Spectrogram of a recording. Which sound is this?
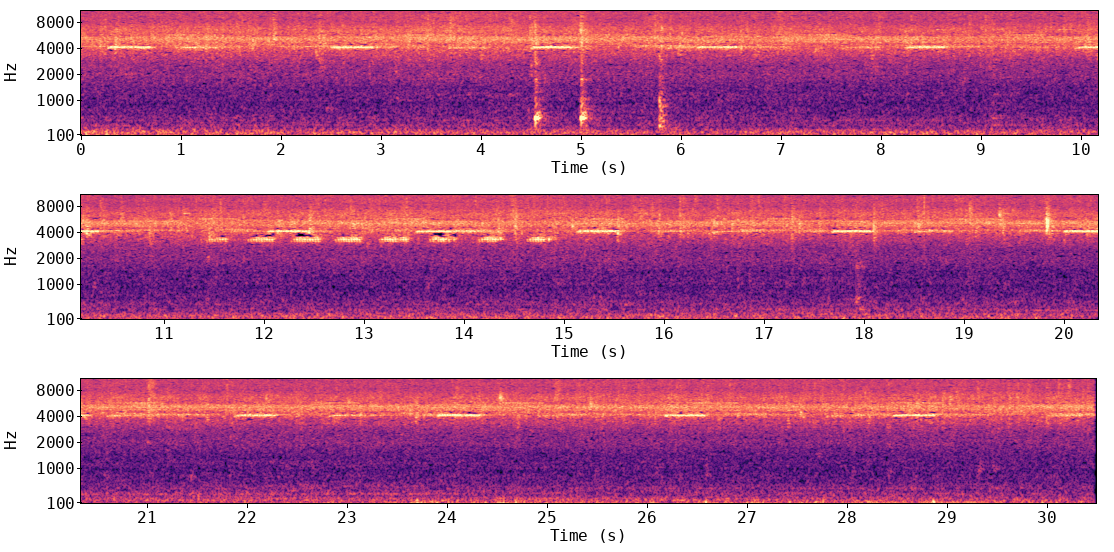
Rain, crickets & windchime during a spring storm in Kansas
